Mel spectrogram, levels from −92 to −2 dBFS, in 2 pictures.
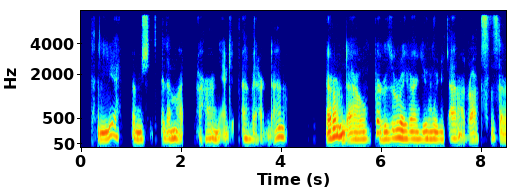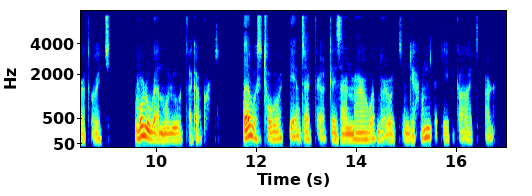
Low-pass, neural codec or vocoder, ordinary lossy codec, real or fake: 7.2 kHz; codec, 24 kHz, 0.9 kbps, WavTokenizer, small release; MP3, 48 kbps; fake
